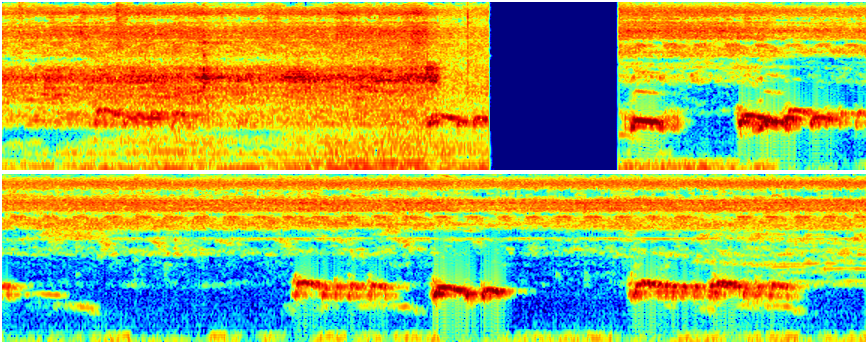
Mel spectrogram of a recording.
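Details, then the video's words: Energetic local zebra dove song: after a noisy stretch and a gap, separate phrases of fast, stuttering coos repeat every second or two, with hiss and low hum in the background. "suara sang masteran burung perkutut crosing"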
